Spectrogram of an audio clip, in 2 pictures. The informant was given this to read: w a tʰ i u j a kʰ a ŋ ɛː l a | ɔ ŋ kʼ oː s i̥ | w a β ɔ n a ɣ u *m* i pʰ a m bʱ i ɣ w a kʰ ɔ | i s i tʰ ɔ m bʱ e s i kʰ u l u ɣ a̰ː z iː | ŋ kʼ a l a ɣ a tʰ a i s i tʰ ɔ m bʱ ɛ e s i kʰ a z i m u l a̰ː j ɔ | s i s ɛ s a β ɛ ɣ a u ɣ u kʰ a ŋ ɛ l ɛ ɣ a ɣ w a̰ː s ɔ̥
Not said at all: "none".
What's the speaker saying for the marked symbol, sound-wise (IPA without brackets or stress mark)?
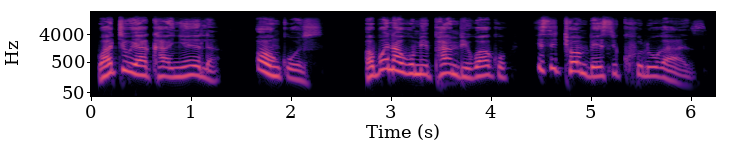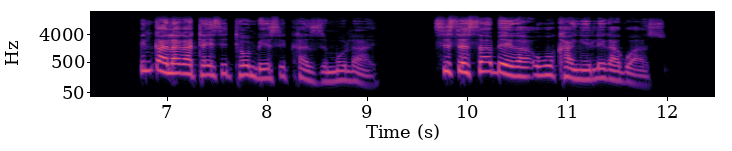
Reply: m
